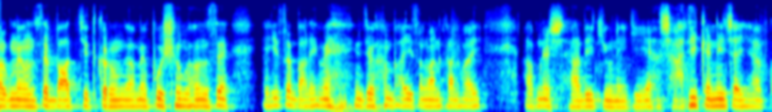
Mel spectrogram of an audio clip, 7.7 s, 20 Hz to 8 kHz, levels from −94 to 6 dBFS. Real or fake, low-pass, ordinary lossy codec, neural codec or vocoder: real; 7.2 kHz; none; none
